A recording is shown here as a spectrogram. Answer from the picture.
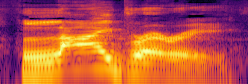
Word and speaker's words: library: qui est la librairie library attention accentuation sur la première syllabe library ce n'est pas la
